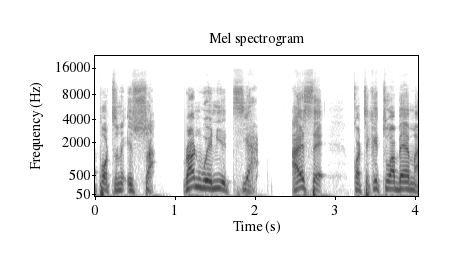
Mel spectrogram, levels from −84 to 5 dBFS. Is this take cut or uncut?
uncut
